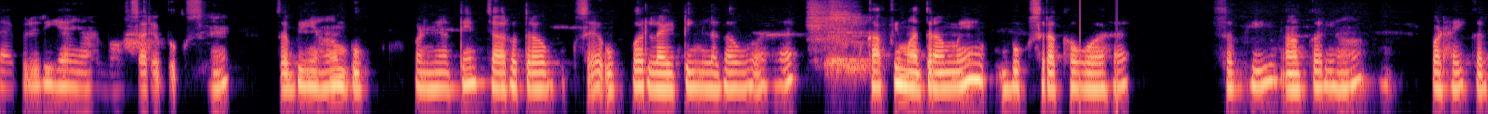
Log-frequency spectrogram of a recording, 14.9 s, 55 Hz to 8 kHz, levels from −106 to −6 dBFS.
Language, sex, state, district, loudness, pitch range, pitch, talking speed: Hindi, female, Chhattisgarh, Bastar, -24 LUFS, 175-195 Hz, 180 Hz, 135 wpm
